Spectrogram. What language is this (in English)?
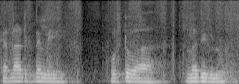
Kannada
